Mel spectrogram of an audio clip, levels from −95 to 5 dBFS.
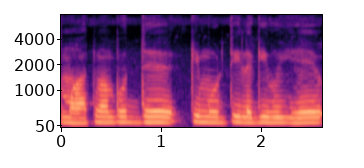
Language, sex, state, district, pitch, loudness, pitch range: Hindi, male, Bihar, Gaya, 145 Hz, -16 LUFS, 140-150 Hz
